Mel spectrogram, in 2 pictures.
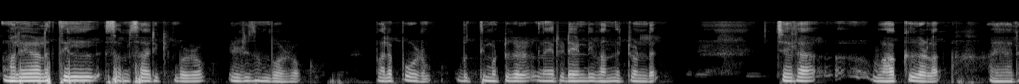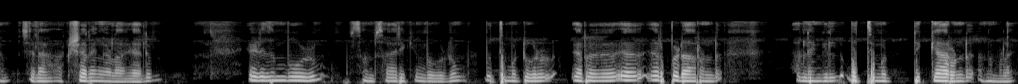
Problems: none marked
